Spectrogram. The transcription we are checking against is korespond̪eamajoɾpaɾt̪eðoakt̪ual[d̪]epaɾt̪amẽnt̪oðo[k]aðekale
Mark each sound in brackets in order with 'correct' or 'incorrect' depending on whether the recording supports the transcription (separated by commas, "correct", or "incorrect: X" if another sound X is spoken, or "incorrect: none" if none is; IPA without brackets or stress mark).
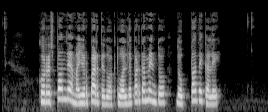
correct, incorrect: p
